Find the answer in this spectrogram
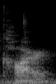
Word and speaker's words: Kerr: Deborah, I believe it's pronounced Carr, Deborah Kerr. It's spelled Kerr, but I think it's Deborah Carr, could be mistaken.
